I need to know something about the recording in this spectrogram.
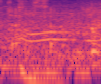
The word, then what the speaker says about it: Daiso: It's Daiso.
